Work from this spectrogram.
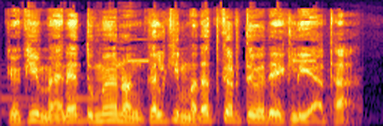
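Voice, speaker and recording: A man's voice: a little high, very animated, fast, a little mellow, faint music behind. A man playing a caring, earnest young tea seller in a cartoon story. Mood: concerned.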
